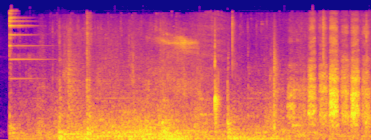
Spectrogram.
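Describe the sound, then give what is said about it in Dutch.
An aggressive dog, with two women, pants heavily in a lift, quick rasping breaths repeating steadily, growing more rhythmic and pronounced toward the end, with no one speaking. “Hij is bang voor honden en eh, twee dames met een agressieve hond staan ook in die lift.”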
